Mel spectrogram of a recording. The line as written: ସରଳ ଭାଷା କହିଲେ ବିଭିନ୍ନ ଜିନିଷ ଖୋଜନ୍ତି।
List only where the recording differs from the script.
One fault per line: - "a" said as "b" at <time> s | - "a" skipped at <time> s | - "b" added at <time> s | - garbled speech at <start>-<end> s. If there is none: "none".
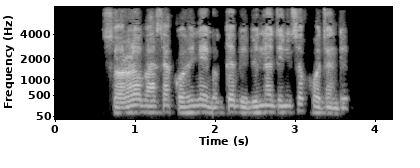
- "ଲୋକେ" added at 2.0 s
